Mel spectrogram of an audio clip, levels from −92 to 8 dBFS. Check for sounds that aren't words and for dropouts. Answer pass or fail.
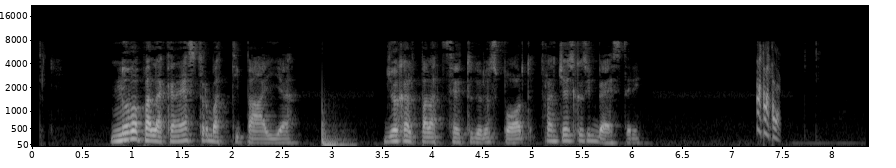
fail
